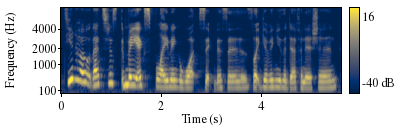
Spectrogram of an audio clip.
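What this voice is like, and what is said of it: Husky voice with vocal fry. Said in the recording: “my voice is a little bit really sultry and awesome. In addition to my awesome vocal fry”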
